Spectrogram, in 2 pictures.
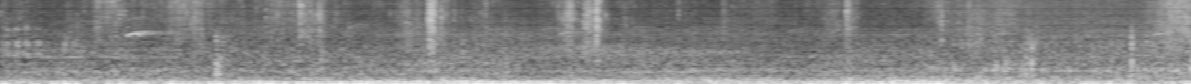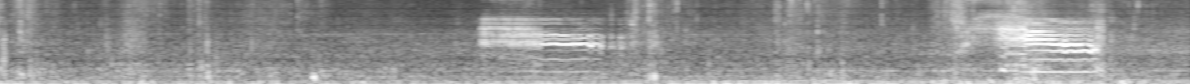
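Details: Friendly tortoiseshell community cat, affectionate and kneading with its paws, only recently letting itself be petted after three years; two short, bright harmonic meows come late, one after another, over a quiet, faintly rustling background.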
